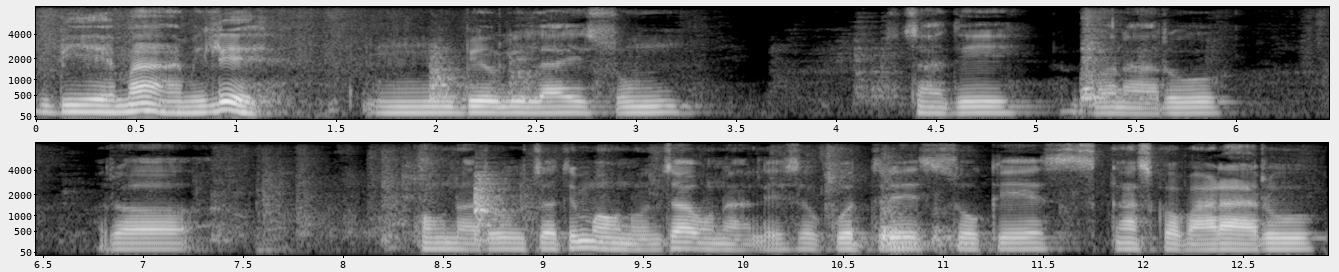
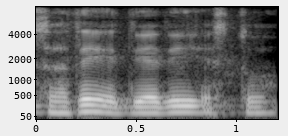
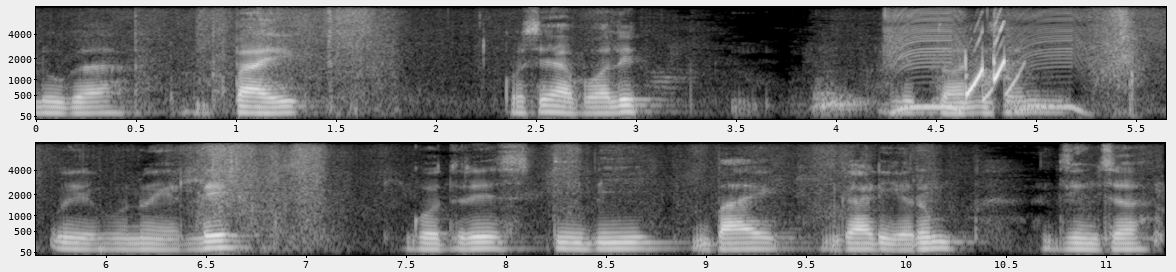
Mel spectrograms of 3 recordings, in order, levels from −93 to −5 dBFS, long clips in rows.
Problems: background sounds at intervals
